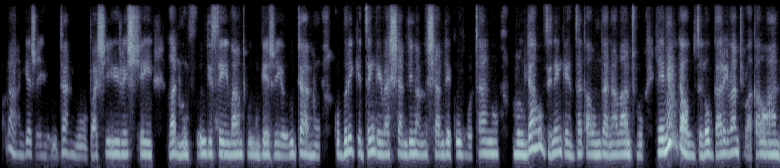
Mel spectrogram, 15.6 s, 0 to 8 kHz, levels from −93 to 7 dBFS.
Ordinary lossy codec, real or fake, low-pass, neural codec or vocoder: AAC, 48 kbps; fake; 7.2 kHz; codec, 16 kHz, 0.8 kbps, ZipCodec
